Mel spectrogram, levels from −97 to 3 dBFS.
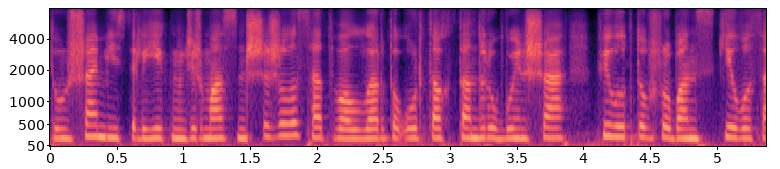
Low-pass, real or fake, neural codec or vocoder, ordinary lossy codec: none; fake; codec, 16 kHz, about 1 kbps, DyCAST, with the encoder's durations; none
